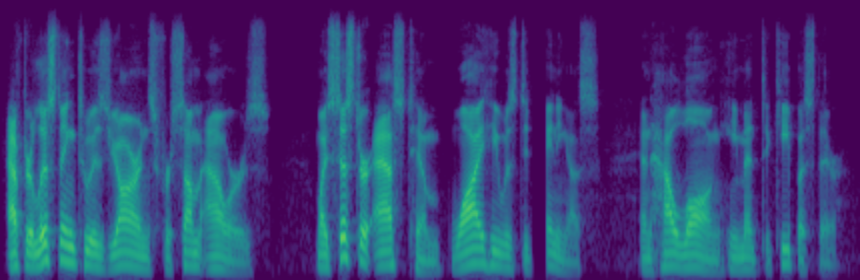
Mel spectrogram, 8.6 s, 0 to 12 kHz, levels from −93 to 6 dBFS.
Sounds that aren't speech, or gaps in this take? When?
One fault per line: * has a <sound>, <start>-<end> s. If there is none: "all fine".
* has a dropout, 5.3-5.5 s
